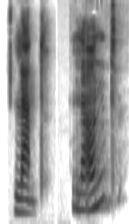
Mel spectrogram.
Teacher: Devant un N, A devient plutôt AU.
